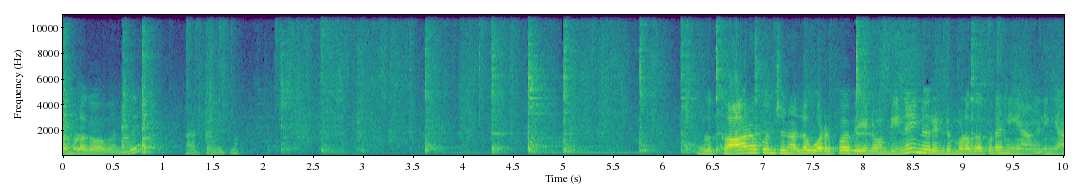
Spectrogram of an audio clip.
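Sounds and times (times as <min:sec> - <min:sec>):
spoon stirring dry seeds in pan: 0:01.2 - 0:10.0
spoon clinking on pan: 0:03.6 - 0:07.2.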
